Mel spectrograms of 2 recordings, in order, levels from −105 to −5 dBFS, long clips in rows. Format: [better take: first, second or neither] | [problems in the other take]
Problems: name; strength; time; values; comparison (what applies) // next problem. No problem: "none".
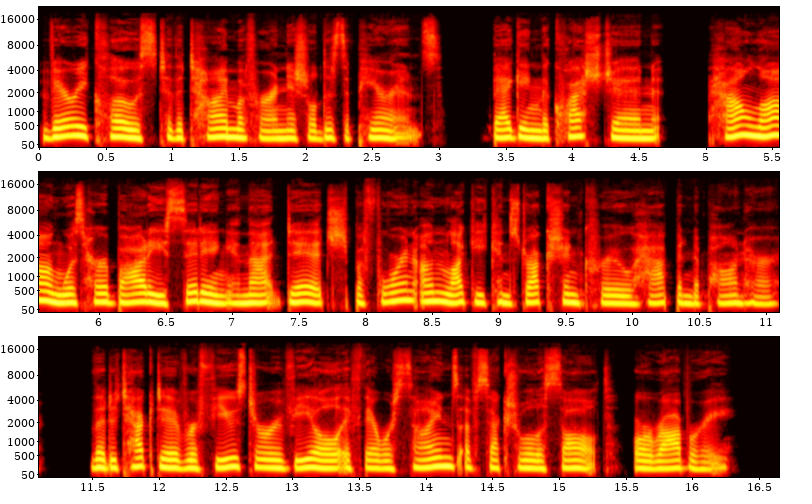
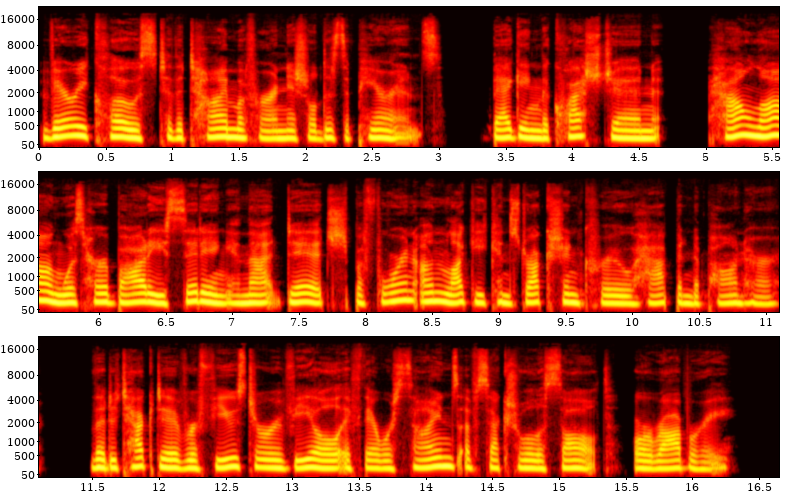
neither | none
